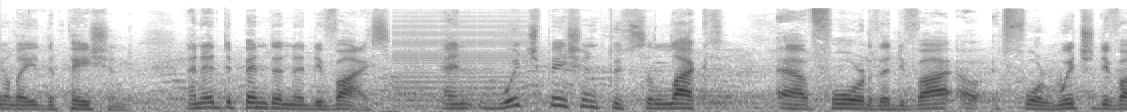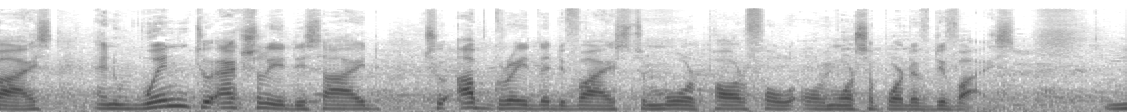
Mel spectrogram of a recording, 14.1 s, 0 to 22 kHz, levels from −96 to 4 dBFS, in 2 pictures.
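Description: GSM phone buzz runs from 2.46 to 3.30 s. A 2G handset near the recording chain was transmitting continuously in a call, and its radio bursts, repeating about 217 times a second, were rectified by the audio circuitry into a signal of their own. The result is a hard, raspy buzz at 217 Hz, dense with harmonics and about 15 dB below the wanted sound. It bears no relation to the material and holds steady while it lasts.

GSM signalling bursts follow at 3.34 to 4.06 s. A 2G phone, in a call but with its user silent, switched to sending only occasional short groups of bursts instead of a continuous stream. The circuitry demodulated these too, so the steady buzz gives way to even ticks with a longer 217 Hz buzz twice a second. The pattern is quieter than before, sitting somewhere around 25 dB under the signal.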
